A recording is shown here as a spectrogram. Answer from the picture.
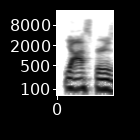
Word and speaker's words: Jaspers: those go into what yaspers which is spelled j s p RS spelled Jaspers but it's pronounced yaspers it's the sort of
